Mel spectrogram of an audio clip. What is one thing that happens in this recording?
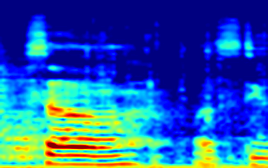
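Paper money rustles in a young woman's hands.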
